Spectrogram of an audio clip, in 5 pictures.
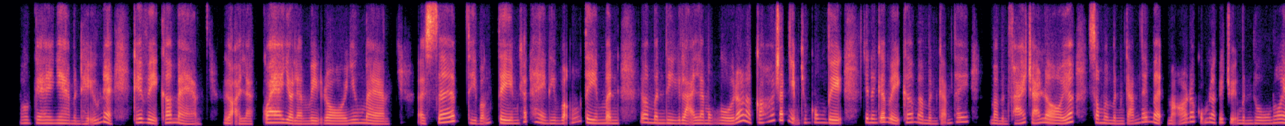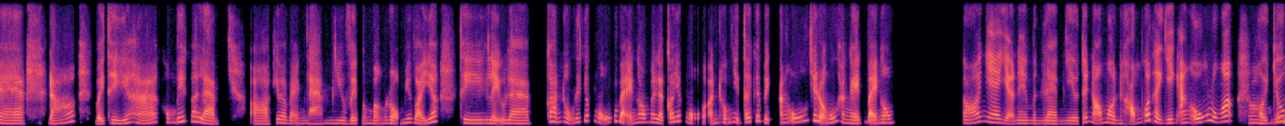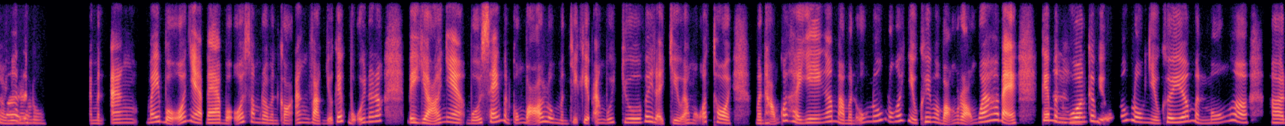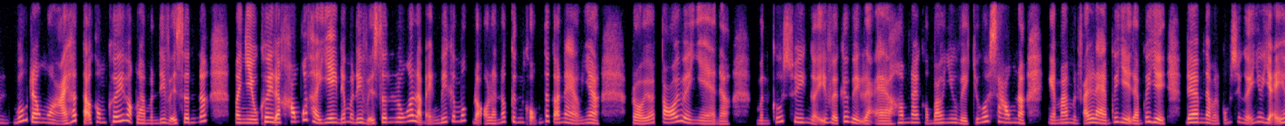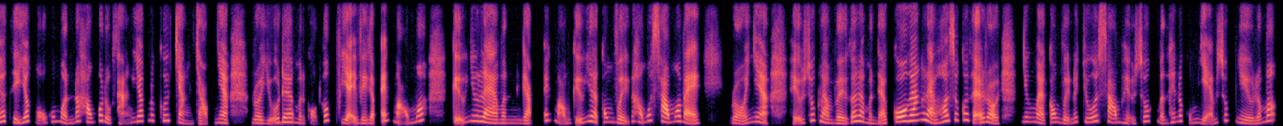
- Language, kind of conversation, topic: Vietnamese, advice, Bạn đang cảm thấy kiệt sức vì công việc và chán nản, phải không?
- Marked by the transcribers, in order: other background noise; tapping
